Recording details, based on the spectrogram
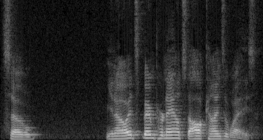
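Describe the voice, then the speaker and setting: A man, introducing himself in a casual, halting monologue from his art studio. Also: a little high, rough recording. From born in England, raised in Kansas. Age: 60s. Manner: conversational, halting with frequent restarts and fillers. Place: his art studio in front of a blank canvas.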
